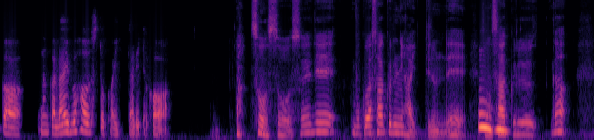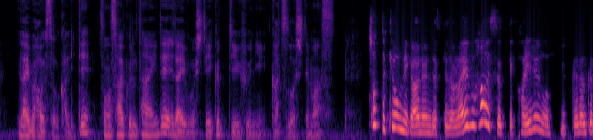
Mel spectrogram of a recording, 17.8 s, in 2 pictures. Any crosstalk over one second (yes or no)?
no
